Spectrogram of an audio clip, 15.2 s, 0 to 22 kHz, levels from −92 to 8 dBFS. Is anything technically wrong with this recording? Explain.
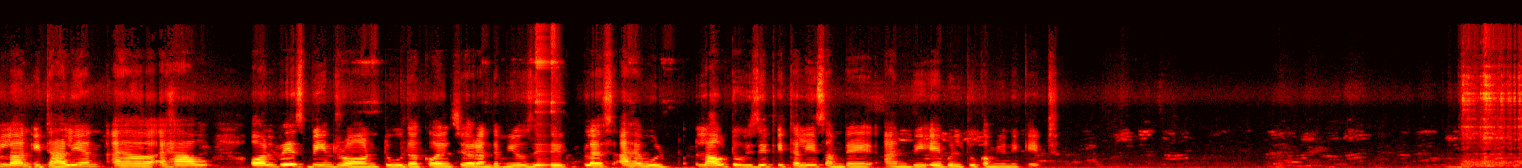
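Yes, the clip, which is speech, has four network playback faults, three packed together just after 5 seconds and one later.

From 5.38 to 5.52 s there is a call audio freeze. Packets were likely held up in transit, so the jitter buffer ran dry. The receiver stretched the last sound into a fading buzz or hiss lasting 130 ms, and then the speech resumed where it had stopped, with nothing lost but delay added.

From 5.64 to 5.67 s comes short concealed packet loss. About 50 ms of audio never reached the decoder, and only 11 ms was synthesised to cover it, so the hole was mostly closed up, cutting the delay by roughly 40 ms. It is heard as a brief smear or wobble.

From 5.74 to 6.46 s a jitter buffer slow-down follows. The buffer was rebuilding its reserve by repeating single pitch periods, adding 59 ms in total. The speech plays at 93% speed at unchanged pitch, so sounds are slightly drawn out.

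From 10.42 to 11.60 s there is a jitter buffer speed-up. The buffer held excess audio, so the receiver trimmed around 150 ms in small pitch-period pieces. Speech runs at 112% speed with the same pitch and sounds noticeably hurried.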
